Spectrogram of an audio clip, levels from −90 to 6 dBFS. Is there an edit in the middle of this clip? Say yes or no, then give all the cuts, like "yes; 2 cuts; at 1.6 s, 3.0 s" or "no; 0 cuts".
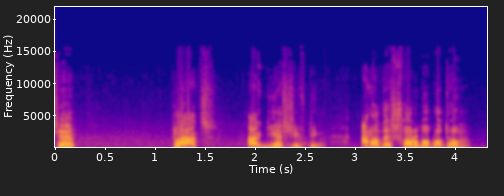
yes; 1 cut; at 2.8 s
